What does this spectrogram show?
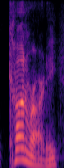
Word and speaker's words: Konrardy: So I had said Konrardy in my voiceover, and Mark Freund said to me, no, it's Konrardy. And also Mark Woodley said, I think it's Konrardy. So we went to the pronunciation guide, and it's Konrardy.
